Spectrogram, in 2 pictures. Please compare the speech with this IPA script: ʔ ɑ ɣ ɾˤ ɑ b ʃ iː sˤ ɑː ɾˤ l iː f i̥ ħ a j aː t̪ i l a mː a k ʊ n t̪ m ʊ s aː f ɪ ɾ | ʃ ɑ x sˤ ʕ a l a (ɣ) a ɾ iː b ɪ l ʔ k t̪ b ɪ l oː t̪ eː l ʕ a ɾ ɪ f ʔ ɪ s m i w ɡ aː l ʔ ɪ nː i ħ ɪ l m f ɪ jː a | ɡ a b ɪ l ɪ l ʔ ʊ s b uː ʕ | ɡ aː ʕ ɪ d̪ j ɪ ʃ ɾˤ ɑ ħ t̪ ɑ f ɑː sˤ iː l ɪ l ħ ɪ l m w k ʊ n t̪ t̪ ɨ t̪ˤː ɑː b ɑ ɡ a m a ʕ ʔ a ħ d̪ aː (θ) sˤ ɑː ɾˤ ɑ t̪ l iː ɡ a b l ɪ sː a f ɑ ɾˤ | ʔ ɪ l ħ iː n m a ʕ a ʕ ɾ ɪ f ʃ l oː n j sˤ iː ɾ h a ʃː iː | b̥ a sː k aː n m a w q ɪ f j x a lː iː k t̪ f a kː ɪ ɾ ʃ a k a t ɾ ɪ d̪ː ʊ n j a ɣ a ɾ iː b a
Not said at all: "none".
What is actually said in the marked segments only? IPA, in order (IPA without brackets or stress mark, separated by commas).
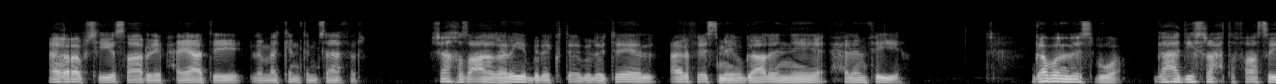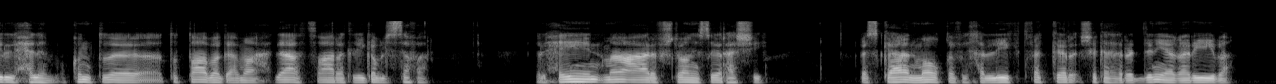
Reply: ɣ, θ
